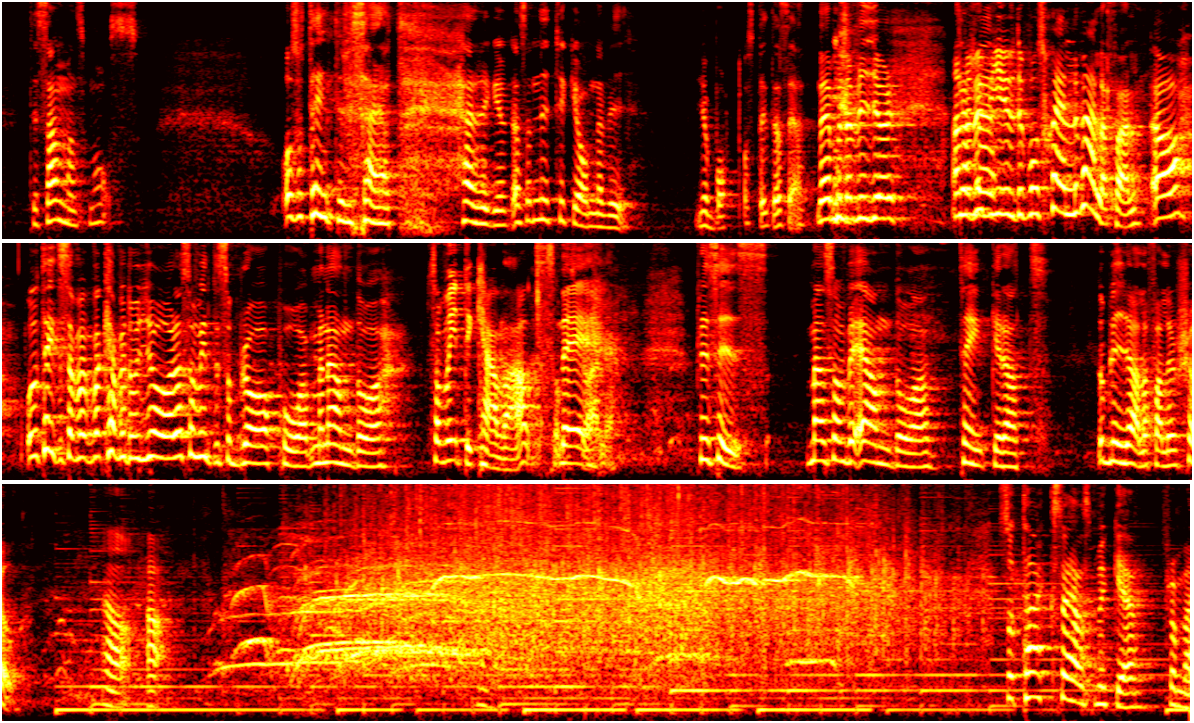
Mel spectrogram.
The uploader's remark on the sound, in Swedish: Inspelning inför 600 personer på Rival.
